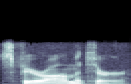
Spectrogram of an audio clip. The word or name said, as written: spherometer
